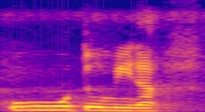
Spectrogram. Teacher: تو پہلے حمزہ پر ضمہ ہے، ضمہ کو تھوڑا سا لمبا کر لیں 2 کاؤنٹس، تو یہ واو مدہ میں چینج ہو گیا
